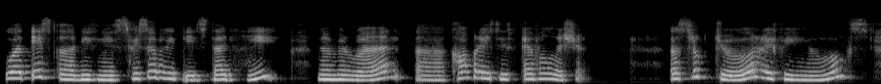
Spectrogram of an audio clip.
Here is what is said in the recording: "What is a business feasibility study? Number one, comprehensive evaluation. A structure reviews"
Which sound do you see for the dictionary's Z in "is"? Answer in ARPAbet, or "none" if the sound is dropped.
S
